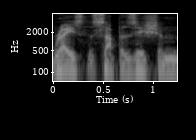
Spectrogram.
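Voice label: raiseD the supposition, Australian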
